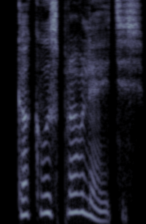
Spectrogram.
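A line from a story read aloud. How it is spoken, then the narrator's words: Soft question. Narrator (Russian): мягко спрашивает Корниенко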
